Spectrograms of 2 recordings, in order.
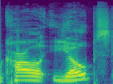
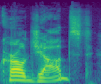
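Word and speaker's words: Karl Jobst: when people call him Carl Yops instead of Carl Jobs, even though that's how it's pronounced because it's a Germanic name.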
